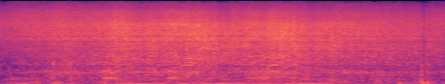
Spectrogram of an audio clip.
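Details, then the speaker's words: After clutch kit replacement (disc, pressure plate, release bearing), engine cold, clutch pedal pressed: the engine revs and settles smoothly with no whir or chirp from the release bearing; quiet and fixed. "Bueno probamos si es fría y se desarrolló cuando lo apretamos [Música] ruido ninguno"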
